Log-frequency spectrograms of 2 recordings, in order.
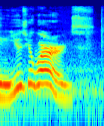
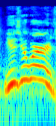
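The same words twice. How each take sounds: First: Slow coaxing. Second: Said in the usual way. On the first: Real, not acted.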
